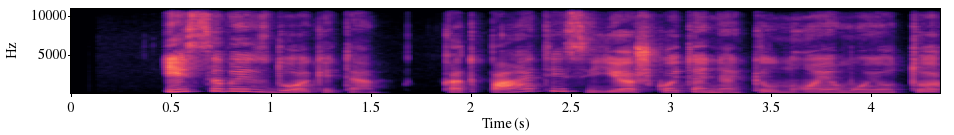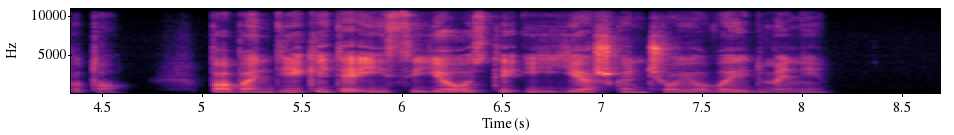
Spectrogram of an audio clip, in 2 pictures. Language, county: Lithuanian, Tauragė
